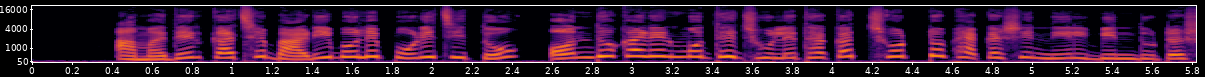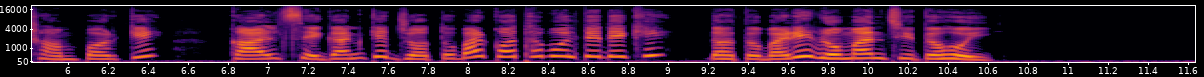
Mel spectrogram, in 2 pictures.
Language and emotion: Bengali, happy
